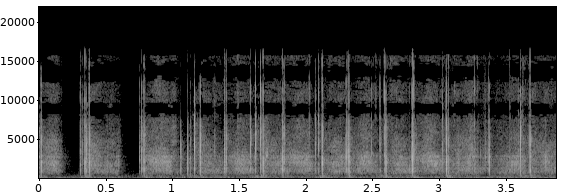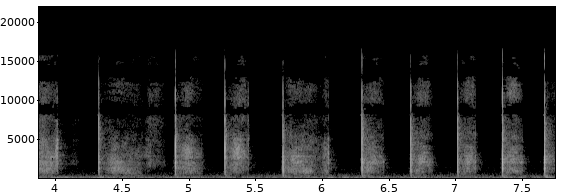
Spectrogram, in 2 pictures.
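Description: Long nails trace and scratch over a thin, flat glossy coated-cardboard picture card showing a green crayon, resting on a fabric cloth. A dense, bright scratching rasp fills the first four seconds, then gives way to sparser, sharp ticking strokes against near silence.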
